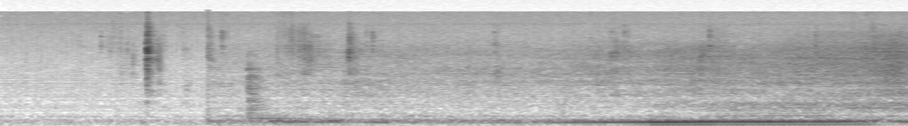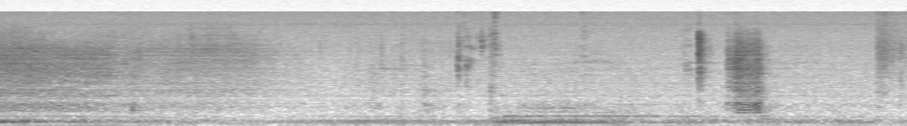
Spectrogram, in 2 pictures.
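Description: A car drives past outside: a low engine-and-road rumble that swells to a peak about halfway through and fades away. A second, fainter rumble follows near the end.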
